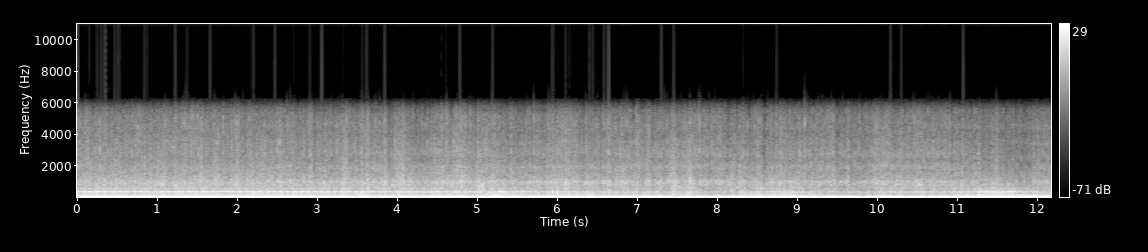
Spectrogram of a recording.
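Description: Fiat 147's turbocharged, carburetted 8-valve engine idling steadily. Its pitch sags slightly about a third of the way in and rises briefly near the end.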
